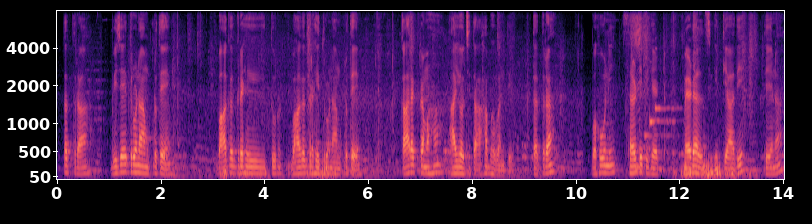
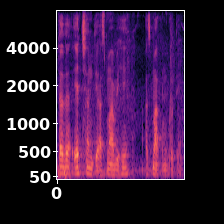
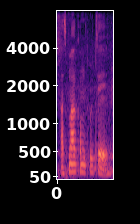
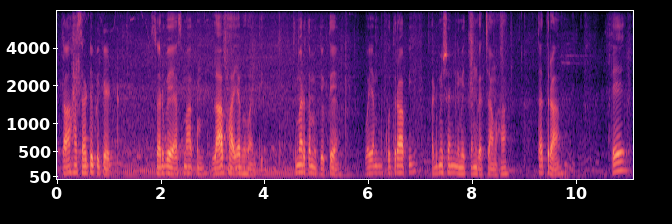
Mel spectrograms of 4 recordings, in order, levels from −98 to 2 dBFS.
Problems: background sounds at intervals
